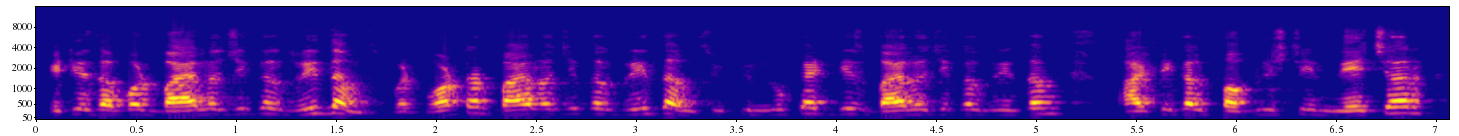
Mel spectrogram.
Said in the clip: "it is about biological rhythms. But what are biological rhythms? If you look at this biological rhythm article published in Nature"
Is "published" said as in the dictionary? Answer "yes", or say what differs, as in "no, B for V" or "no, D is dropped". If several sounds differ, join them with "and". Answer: no, S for SH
